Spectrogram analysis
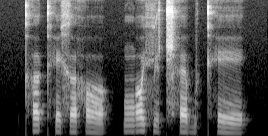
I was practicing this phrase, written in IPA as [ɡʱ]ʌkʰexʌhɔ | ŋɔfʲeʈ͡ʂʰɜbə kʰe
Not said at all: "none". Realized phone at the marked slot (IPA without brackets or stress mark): kʰ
